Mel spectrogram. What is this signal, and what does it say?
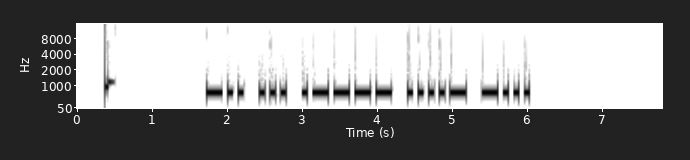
Morse code, heard as a keyed tone, about 17 wpm, 700 Hz. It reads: DS14B
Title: Five Challenging Letter-Number Combinations 17wpm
